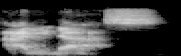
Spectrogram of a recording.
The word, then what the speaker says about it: Adidas: And it's famously known as the home of Adidas and Puma. Or as Americans call it Adidas, but the proper pronunciation is Adidas.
